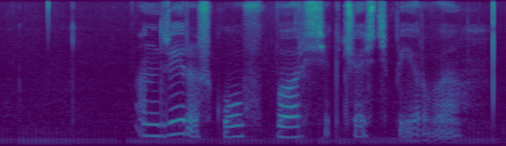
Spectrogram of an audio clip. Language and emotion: Russian, sad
